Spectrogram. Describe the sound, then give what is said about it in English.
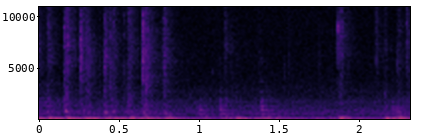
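Rapid typing on a computer keyboard as someone enters an answer: a steady, dense stream of light key clicks with low thumps, continuing throughout without any talk. “I'm just typing my answer here.”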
